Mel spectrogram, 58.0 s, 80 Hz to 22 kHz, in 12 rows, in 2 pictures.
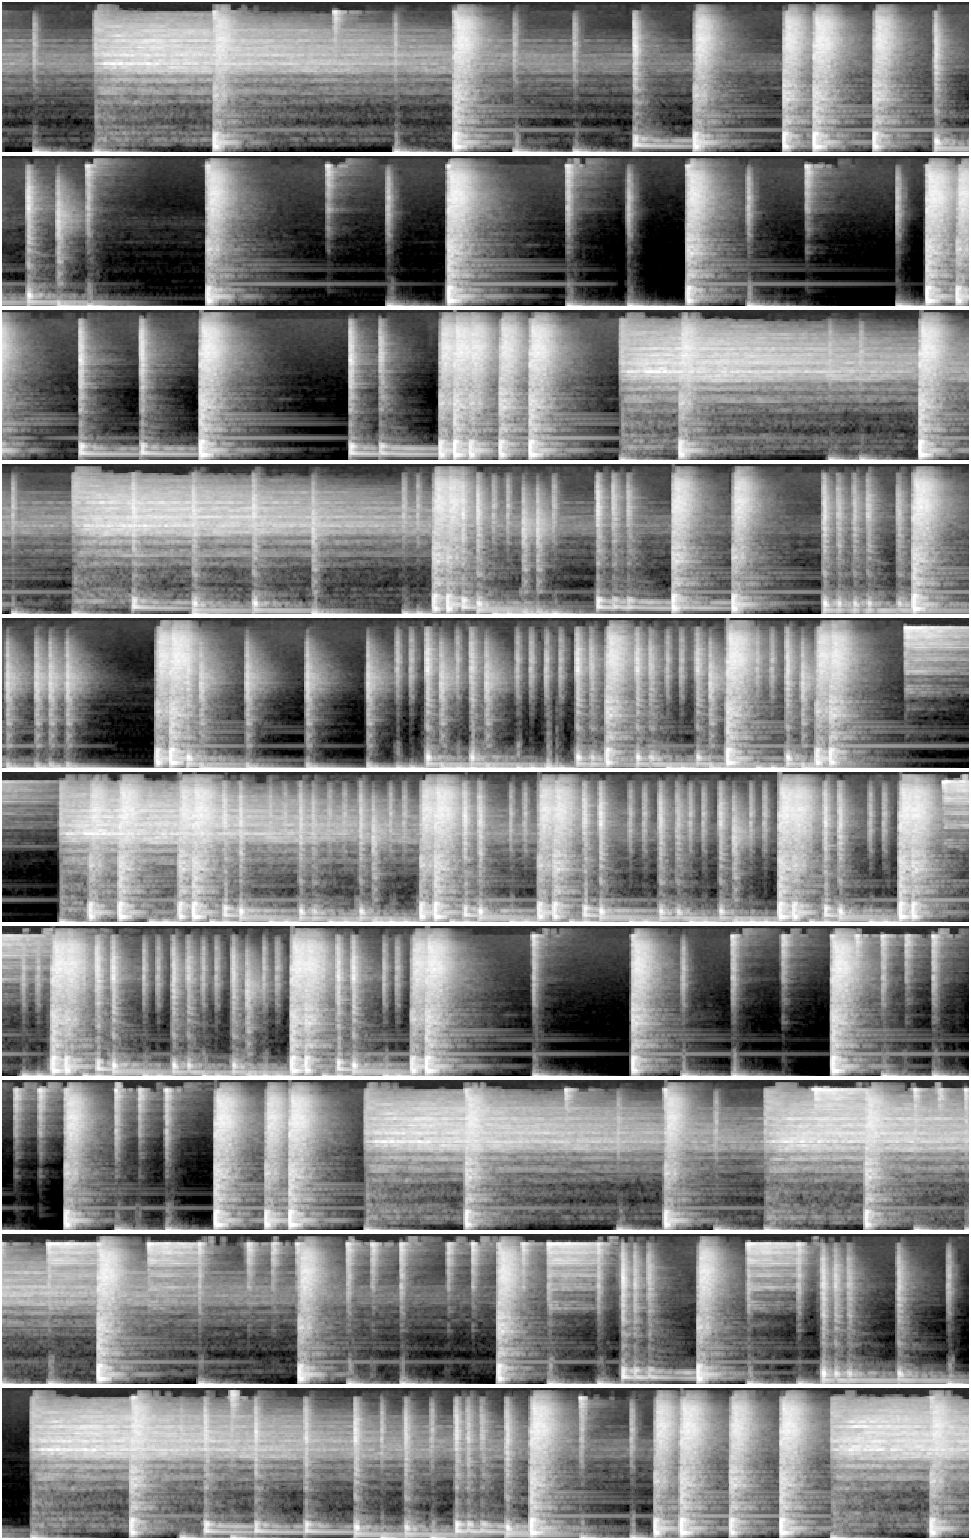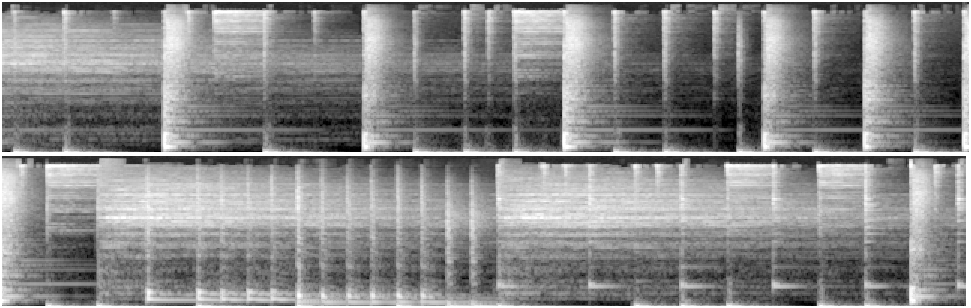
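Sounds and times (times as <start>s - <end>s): drum kit playing: 0.0s - 6.1s, 6.8s - 58.0s
fast kick drum runs: 13.8s - 17.5s, 21.3s - 23.5s, 24.5s - 34.9s, 37.0s - 43.8s, 44.4s - 47.0s, 47.8s - 48.9s, 49.7s - 57.8s.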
